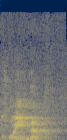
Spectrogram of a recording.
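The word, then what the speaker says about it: caoineadh: but the idea of Queen up which is the way it's pronounced in the Irish version of Gaelic which also translates as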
